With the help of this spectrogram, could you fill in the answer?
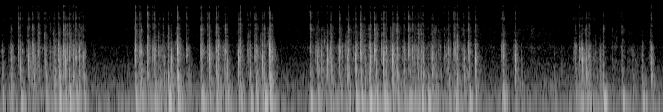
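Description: Fingertips type quickly on a cream mechanical keyboard fitted with sculpted plastic cat and paw keycaps. Bursts of rapid, crisp key clicks and clacks come in runs with short pauses between them.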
